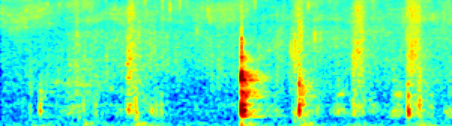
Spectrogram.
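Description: A knife cuts through kale leaves on a board in a few distinct, crisp chops spaced irregularly, close and fairly clear over a soft background rustle.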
